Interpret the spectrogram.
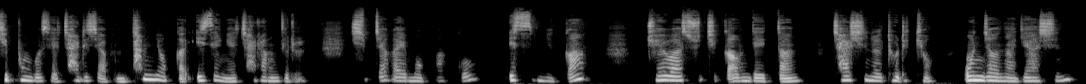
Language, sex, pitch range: Korean, female, 155-195 Hz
